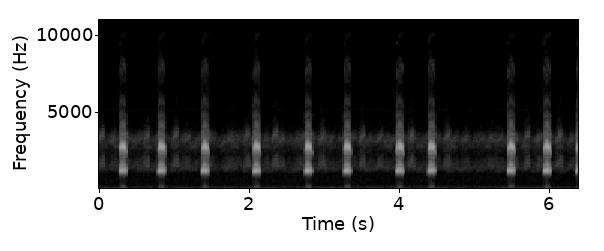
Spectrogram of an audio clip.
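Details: Paddy-field frog Fejervarya kawamurai, known in Japan as numagaeru, at the Kamo River rice fields in Itoshima, Fukuoka: loud rasping croaks at uneven intervals, some in close pairs, with a constant frog chorus behind.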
